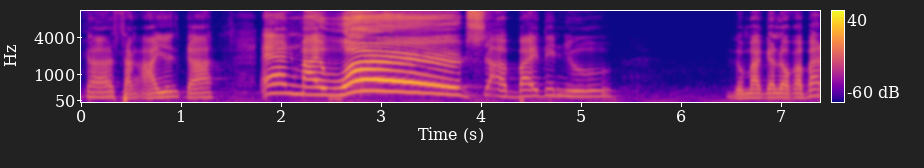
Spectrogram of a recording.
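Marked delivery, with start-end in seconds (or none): 1.8-5.3 very loud, drawn-out, high proclamation; preacher's soaring climax; preaching at full force. Acted. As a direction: stretch it out and shout. Scripture climax.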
